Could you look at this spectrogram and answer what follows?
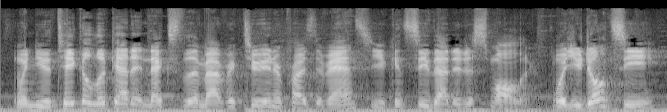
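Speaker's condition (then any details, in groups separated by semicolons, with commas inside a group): No condition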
